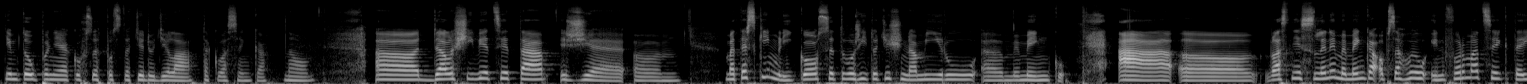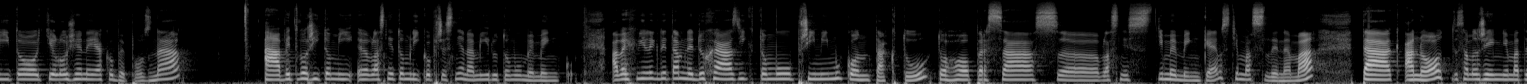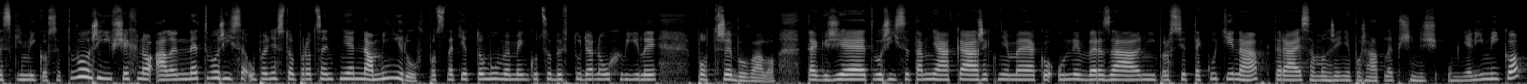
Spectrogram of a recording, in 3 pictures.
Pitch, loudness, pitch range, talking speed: 225 Hz, -27 LUFS, 205-245 Hz, 150 wpm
